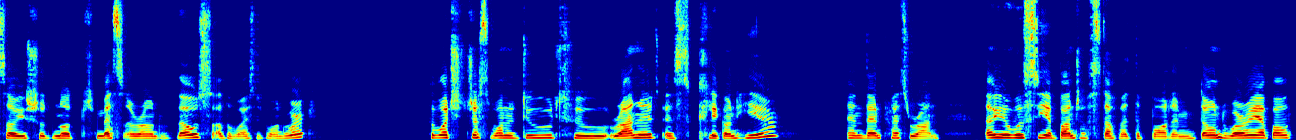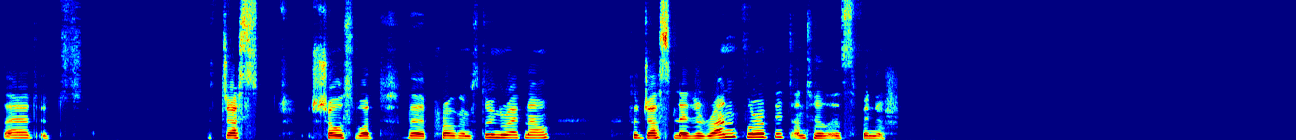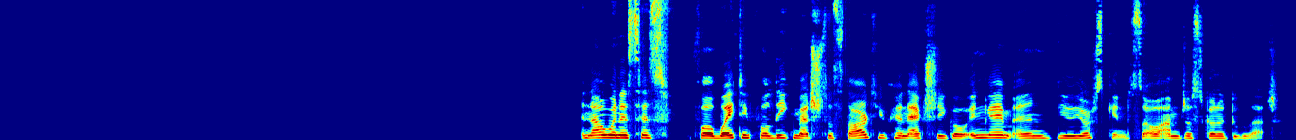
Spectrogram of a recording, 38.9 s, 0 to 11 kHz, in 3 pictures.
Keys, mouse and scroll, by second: 1.4 click, 2.7 click, 6.9 click, 8.8 click, 38.8 click.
